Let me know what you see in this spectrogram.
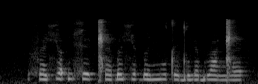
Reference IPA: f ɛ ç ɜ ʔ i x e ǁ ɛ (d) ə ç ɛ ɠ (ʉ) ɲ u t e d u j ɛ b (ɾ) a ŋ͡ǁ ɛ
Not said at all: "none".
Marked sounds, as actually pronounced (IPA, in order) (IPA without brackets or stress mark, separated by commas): ɗ, ə, ɹ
